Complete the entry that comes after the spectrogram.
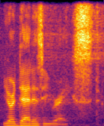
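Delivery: soft, low, tender release; merciful king, softly forgiving the servant's debt; gentle pardon. Retold or imitated. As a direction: let him off the hook gently. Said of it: "So the king says".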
